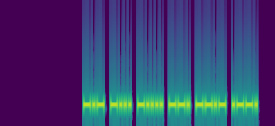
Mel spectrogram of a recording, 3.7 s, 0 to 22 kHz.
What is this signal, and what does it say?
Morse code, heard as a keyed tone, about 37 wpm, 700 Hz. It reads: KB6GQP
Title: USA Call Signs - 6 Characters - 4x Character Spacing - 40wpm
